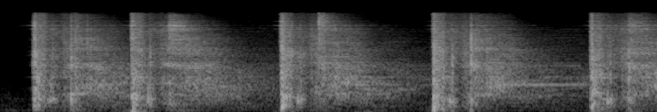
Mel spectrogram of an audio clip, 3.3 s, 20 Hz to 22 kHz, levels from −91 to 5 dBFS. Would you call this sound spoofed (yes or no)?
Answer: yes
